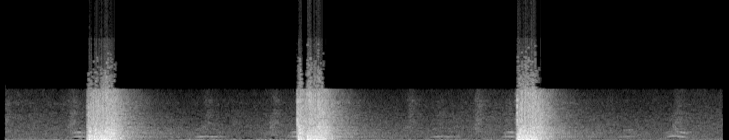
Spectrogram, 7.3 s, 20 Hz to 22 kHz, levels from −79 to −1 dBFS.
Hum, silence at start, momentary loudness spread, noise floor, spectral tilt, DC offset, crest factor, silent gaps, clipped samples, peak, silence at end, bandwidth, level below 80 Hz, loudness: none; 0.75 s; 22 LU; -40 dBFS; -4 dB/octave; under 0.1%; 14 dB; none; 0.4%; 0 dBFS; 0.45 s; 16 kHz; -26 dBFS; -9 LUFS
